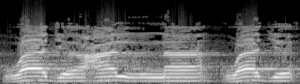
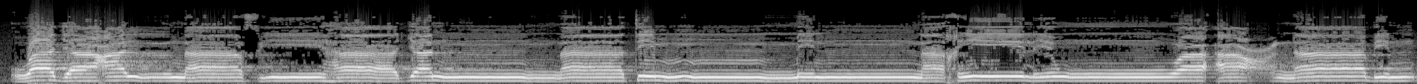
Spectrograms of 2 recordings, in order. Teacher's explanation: perhatikan membaca jim yang fathah jangan berubah menjadi jim yang sukun · Shown in: second take · Ya, sering terdengar membaca waj'alna waj'.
